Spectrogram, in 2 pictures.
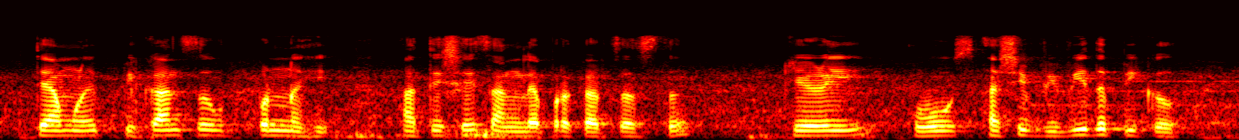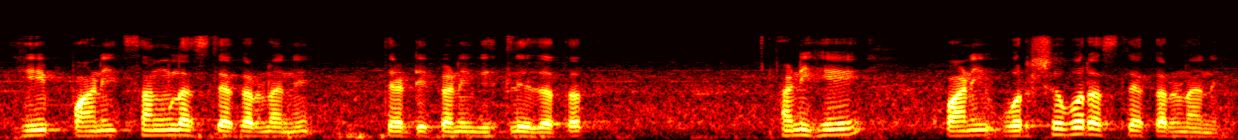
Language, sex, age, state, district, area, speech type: Marathi, male, 45-60, Maharashtra, Thane, rural, spontaneous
